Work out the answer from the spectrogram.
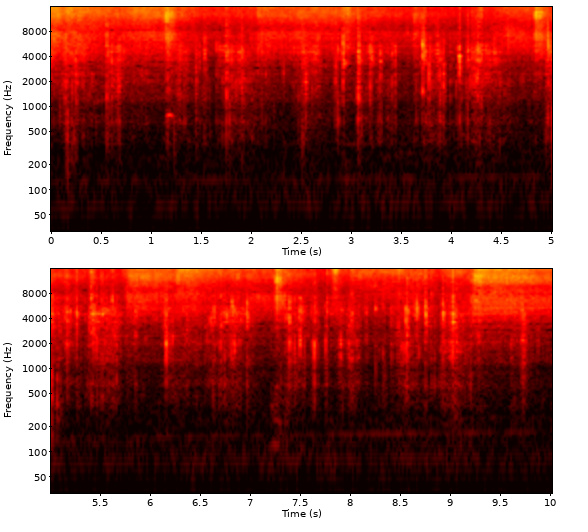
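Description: Food frying and being stirred: many irregular crackles and clicks over a steady hiss.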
